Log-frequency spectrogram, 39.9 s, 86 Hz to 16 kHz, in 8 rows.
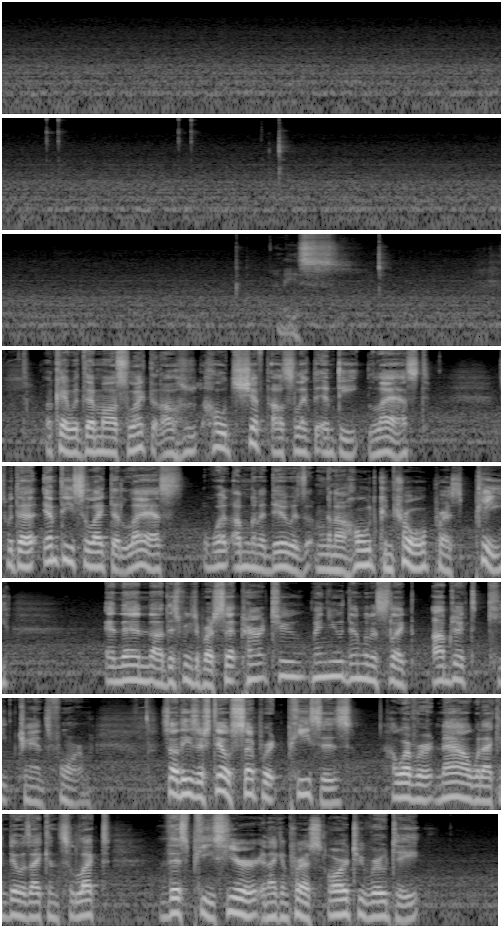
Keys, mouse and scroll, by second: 5.5 shift+click, 6.8 shift+click, 7.8 middle click, 13.8 middle click, 18.6 shift+click, 24.8 ctrl+p, 29.9 click, 34.2 click, 35.3 click, 37.9-38.2 typing.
